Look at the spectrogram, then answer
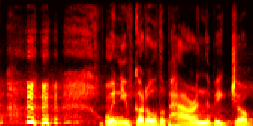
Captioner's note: audience laughs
